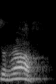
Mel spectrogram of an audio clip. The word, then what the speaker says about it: rough: so so so r u g that is rough see what is the logic there if b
